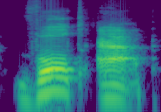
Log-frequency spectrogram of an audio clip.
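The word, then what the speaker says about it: Wolt: vault wt except it it's pronounced with a v in German. Volt app.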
